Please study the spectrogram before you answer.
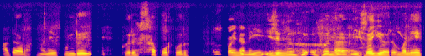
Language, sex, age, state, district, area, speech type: Bodo, female, 30-45, Assam, Baksa, rural, spontaneous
